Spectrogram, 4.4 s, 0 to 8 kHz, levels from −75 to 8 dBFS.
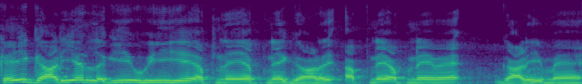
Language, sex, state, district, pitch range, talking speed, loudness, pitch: Hindi, male, Bihar, Patna, 155-180 Hz, 150 wpm, -14 LUFS, 165 Hz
